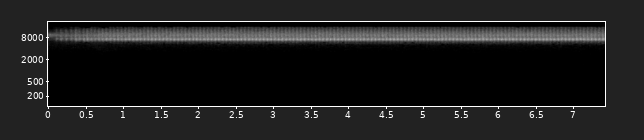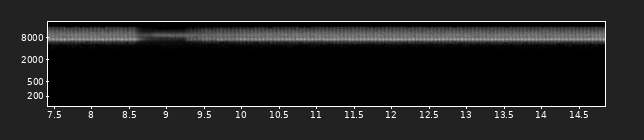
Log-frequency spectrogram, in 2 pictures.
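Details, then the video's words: Continuous shrill chirring of grasshoppers, played without music, pulsing rapidly at a very high pitch; the sound fades in at the start and briefly drops out near the middle before resuming unchanged. "3 Hours of Grass Hopper Sounds"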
